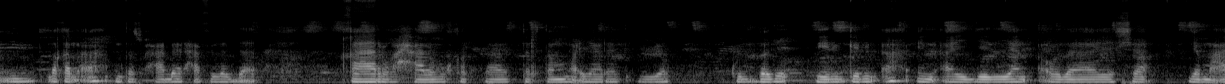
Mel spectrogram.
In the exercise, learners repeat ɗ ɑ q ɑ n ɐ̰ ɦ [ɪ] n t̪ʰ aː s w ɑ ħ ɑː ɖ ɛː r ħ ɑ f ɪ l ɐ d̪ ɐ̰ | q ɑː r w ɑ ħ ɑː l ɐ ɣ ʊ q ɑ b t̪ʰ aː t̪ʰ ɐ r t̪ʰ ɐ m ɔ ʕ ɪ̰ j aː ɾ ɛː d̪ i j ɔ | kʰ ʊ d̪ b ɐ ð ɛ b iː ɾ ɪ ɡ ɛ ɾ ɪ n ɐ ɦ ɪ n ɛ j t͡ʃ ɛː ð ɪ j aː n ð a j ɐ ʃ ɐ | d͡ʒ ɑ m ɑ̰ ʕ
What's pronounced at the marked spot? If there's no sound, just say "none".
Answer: ɪ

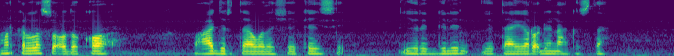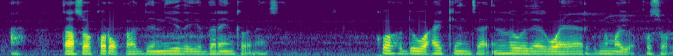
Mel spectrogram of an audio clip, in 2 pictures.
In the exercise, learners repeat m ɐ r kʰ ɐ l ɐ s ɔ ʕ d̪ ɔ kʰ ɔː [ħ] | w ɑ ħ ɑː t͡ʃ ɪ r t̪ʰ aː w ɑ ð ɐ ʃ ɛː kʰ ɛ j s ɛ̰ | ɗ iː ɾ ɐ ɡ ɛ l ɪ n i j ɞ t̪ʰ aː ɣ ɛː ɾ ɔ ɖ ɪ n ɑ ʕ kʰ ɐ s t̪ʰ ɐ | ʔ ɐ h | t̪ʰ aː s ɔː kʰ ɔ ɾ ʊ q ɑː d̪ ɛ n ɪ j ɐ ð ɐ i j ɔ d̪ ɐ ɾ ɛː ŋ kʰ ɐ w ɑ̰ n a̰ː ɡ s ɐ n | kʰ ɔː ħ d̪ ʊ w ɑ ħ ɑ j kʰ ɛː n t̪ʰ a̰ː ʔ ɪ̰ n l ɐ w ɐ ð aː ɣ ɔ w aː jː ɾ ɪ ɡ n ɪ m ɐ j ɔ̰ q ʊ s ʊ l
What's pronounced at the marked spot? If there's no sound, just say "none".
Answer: ħ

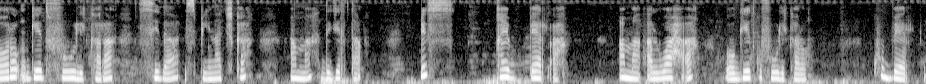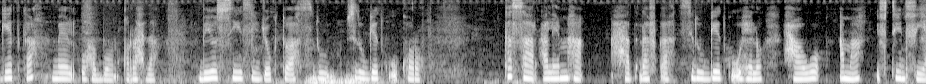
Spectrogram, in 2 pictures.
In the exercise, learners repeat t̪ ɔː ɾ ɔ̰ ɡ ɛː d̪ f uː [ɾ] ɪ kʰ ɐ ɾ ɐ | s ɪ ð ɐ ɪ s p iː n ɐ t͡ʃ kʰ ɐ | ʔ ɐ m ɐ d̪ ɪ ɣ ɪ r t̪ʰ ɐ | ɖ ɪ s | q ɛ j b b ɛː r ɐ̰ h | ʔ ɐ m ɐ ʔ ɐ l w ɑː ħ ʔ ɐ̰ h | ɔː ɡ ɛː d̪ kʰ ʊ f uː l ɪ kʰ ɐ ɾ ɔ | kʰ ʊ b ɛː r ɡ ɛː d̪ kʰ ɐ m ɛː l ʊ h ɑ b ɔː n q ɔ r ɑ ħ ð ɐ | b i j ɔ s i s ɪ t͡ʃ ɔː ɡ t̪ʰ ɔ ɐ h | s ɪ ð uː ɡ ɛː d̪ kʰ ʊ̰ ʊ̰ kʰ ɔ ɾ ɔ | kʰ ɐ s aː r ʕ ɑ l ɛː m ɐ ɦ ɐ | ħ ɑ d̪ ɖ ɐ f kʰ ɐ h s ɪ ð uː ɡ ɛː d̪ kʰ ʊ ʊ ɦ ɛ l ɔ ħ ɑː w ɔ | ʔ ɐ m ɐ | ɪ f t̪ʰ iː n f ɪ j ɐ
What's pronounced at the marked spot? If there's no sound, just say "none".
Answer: l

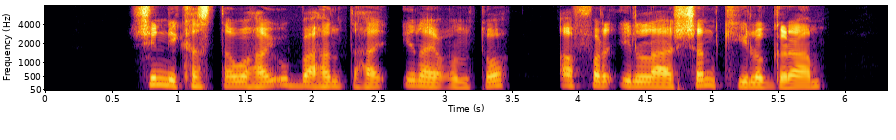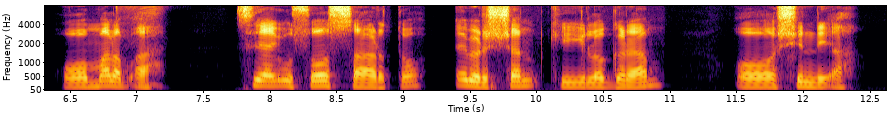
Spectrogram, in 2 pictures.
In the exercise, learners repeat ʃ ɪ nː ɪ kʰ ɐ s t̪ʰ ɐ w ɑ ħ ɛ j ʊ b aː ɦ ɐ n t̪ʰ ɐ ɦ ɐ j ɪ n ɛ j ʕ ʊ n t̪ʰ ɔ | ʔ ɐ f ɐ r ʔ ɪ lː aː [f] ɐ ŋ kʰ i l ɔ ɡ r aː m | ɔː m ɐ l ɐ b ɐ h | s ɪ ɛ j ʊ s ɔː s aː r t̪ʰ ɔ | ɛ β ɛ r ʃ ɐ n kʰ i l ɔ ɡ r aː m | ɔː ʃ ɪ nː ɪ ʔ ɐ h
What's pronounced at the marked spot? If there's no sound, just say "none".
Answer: ʃ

